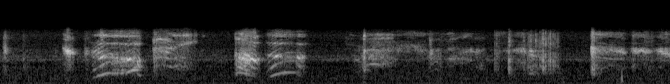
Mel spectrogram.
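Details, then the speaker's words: Whooping cough: bursts of repeated coughing, each followed by a high-pitched, crowing inspiratory whoop (the "gallito"), a sharp attempt to pull air in after the coughing fit. "Ese intento como por jalar el aire es a lo que se le llama como el gallito."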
